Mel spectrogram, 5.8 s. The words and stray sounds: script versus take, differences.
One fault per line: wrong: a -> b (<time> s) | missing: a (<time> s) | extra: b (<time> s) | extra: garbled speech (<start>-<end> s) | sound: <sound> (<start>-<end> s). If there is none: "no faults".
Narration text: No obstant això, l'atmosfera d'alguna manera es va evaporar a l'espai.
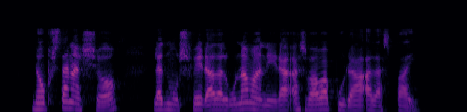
no faults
